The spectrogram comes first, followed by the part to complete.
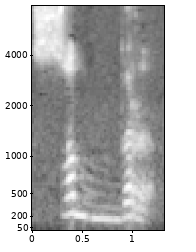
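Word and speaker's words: صبر: So, sabr. How do you pronounce that? Is Okay. it sabr? Kalau dia hidup, وَتَوَاصَوْا بِالصَّبْرِ. Sabri. Wakafkan. Sabr. Sabr. Artinya ada qalqalah dan terus bersambung dengan ra.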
